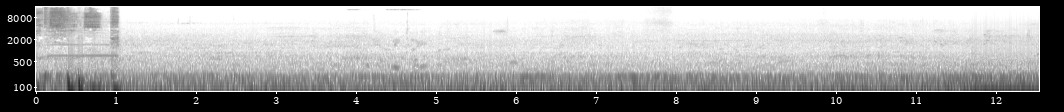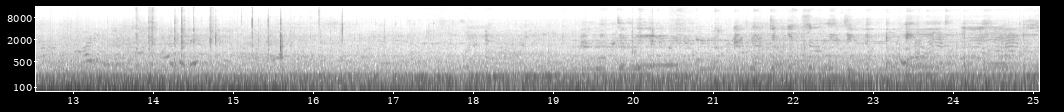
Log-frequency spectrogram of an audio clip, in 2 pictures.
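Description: Low, steady rumble of vehicles running, mixed with music and people's voices; the rumble grows louder about halfway through.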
